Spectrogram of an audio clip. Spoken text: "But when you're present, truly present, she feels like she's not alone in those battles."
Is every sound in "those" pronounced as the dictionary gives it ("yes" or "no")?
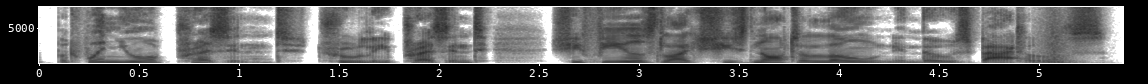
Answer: yes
